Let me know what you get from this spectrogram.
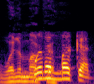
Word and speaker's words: Winnemucca: Winnemucca.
